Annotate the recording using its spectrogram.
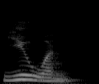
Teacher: U as in you, a schwa, and then an N at the end.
